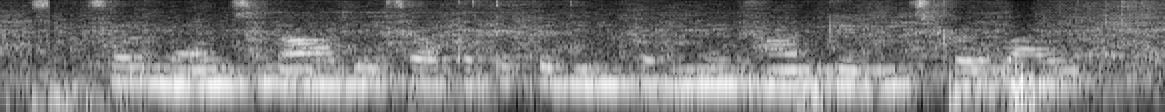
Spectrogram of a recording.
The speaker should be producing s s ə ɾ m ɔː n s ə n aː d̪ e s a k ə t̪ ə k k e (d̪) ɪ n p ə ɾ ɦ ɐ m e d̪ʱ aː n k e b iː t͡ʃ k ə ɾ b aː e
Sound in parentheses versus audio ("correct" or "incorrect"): correct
